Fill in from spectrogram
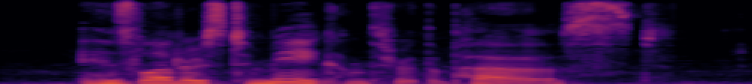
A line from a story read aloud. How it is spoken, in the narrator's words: Ludwig said dryly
